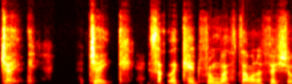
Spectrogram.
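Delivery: high Mancunian voice calling out from afar. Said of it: "this mank voice".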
